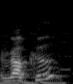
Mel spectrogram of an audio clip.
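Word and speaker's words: Roucoups: In French, it's Roku. in the anime, and most people pronounce the P and S, but the man who translated Gen 1 and 2 in French went public several times saying it's silent, which is logical, because it's after the plural word coup, which means hits, where the PS is silent.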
